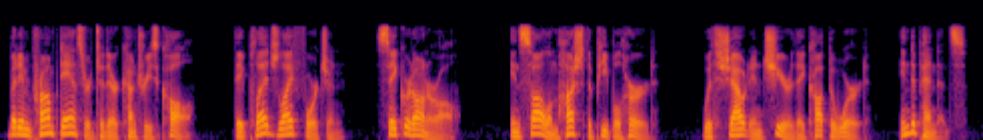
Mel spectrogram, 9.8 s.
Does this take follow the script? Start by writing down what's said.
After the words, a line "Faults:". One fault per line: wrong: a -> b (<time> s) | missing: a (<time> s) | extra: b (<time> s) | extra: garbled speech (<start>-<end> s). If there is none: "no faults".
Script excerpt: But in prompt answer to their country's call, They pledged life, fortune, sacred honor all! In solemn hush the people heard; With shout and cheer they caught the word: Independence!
But in prompt answer to their country's call, They pledged life, fortune, sacred honor all! In solemn hush the people heard; With shout and cheer they caught the word: Independence!
Faults:
no faults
